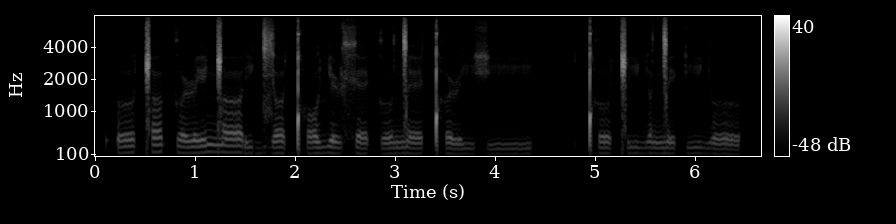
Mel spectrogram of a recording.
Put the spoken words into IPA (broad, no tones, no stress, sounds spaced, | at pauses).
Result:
ʔ ɤ ǁ ʌ k ɤ ɭ e ŋ͡ǁ ʌː ɾ i d͡ʑ ʌ ǃʰ ɔ ʎ e ɭ x ɛː k ɤ ŋ͡ǀ ɛː ǃʰ ɤ ɭ iː x iː | ǃʰ ɤ ǁ i ʎ ʌ ŋ͡ǀ e k iː ʎ ɤ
